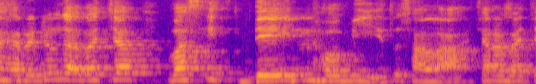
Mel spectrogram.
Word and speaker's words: dein: Nah, huruf EI dibaca AI dalam bahasa Jerman. Makanya Heredil nggak baca was is dein hobby. Itu salah. Cara baca yang benarnya adalah bagaimana? Was is dein hobby.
